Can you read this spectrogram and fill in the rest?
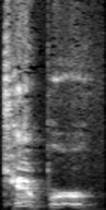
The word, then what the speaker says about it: Kemper: So I think that using that as an example, Tip Kemper, now first name's one syllable, second name two syllables.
